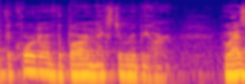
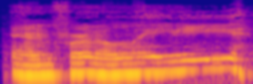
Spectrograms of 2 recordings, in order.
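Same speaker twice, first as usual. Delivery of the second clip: very slow, drawn-out drowsy mocking; sleepy mimicry; much slower than usual. A narrator's reading. Ruby Heart groggily imitates the bartender, sleepy slurred mimicry. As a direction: drag the words out as if half asleep. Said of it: "She imitates him sleepily".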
